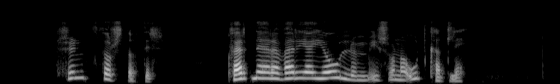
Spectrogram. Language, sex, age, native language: Icelandic, female, 30-39, Icelandic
